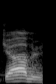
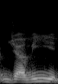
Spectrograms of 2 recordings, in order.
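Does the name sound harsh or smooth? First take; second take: harsh; smooth. First: The name is said harshly, not smoothly. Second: The name is said smoothly and flowingly. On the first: The speaker calls it right. "just sounds like clinking pans together" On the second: The speaker calls it wrong. "as opposed like to Javid, it flows"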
